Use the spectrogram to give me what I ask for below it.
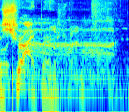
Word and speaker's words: Shriper: This is a Shriper. And no, that wasn't me mispronouncing the word sniper, as if I were eating some food.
